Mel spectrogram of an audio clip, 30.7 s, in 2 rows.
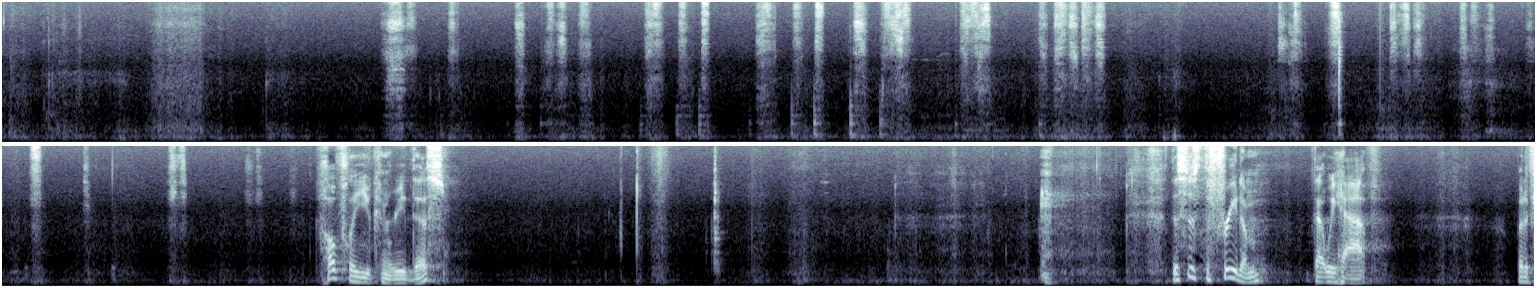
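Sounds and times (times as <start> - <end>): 
writing on masking tape on the back of a T-square: 3.8 - 11.1, 12.7 - 16.3, 17.0 - 17.2, 17.8 - 18.4
speech: 18.6 - 19.9, 27.1 - 29.2, 30.5 - 30.6.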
